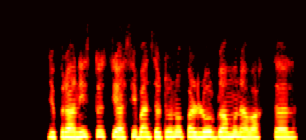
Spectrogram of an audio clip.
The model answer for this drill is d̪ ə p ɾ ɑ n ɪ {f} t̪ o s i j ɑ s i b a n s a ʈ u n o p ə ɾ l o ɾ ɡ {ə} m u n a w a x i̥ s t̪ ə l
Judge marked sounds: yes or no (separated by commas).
no, no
